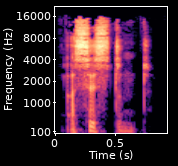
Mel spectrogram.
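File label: "asst", British English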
